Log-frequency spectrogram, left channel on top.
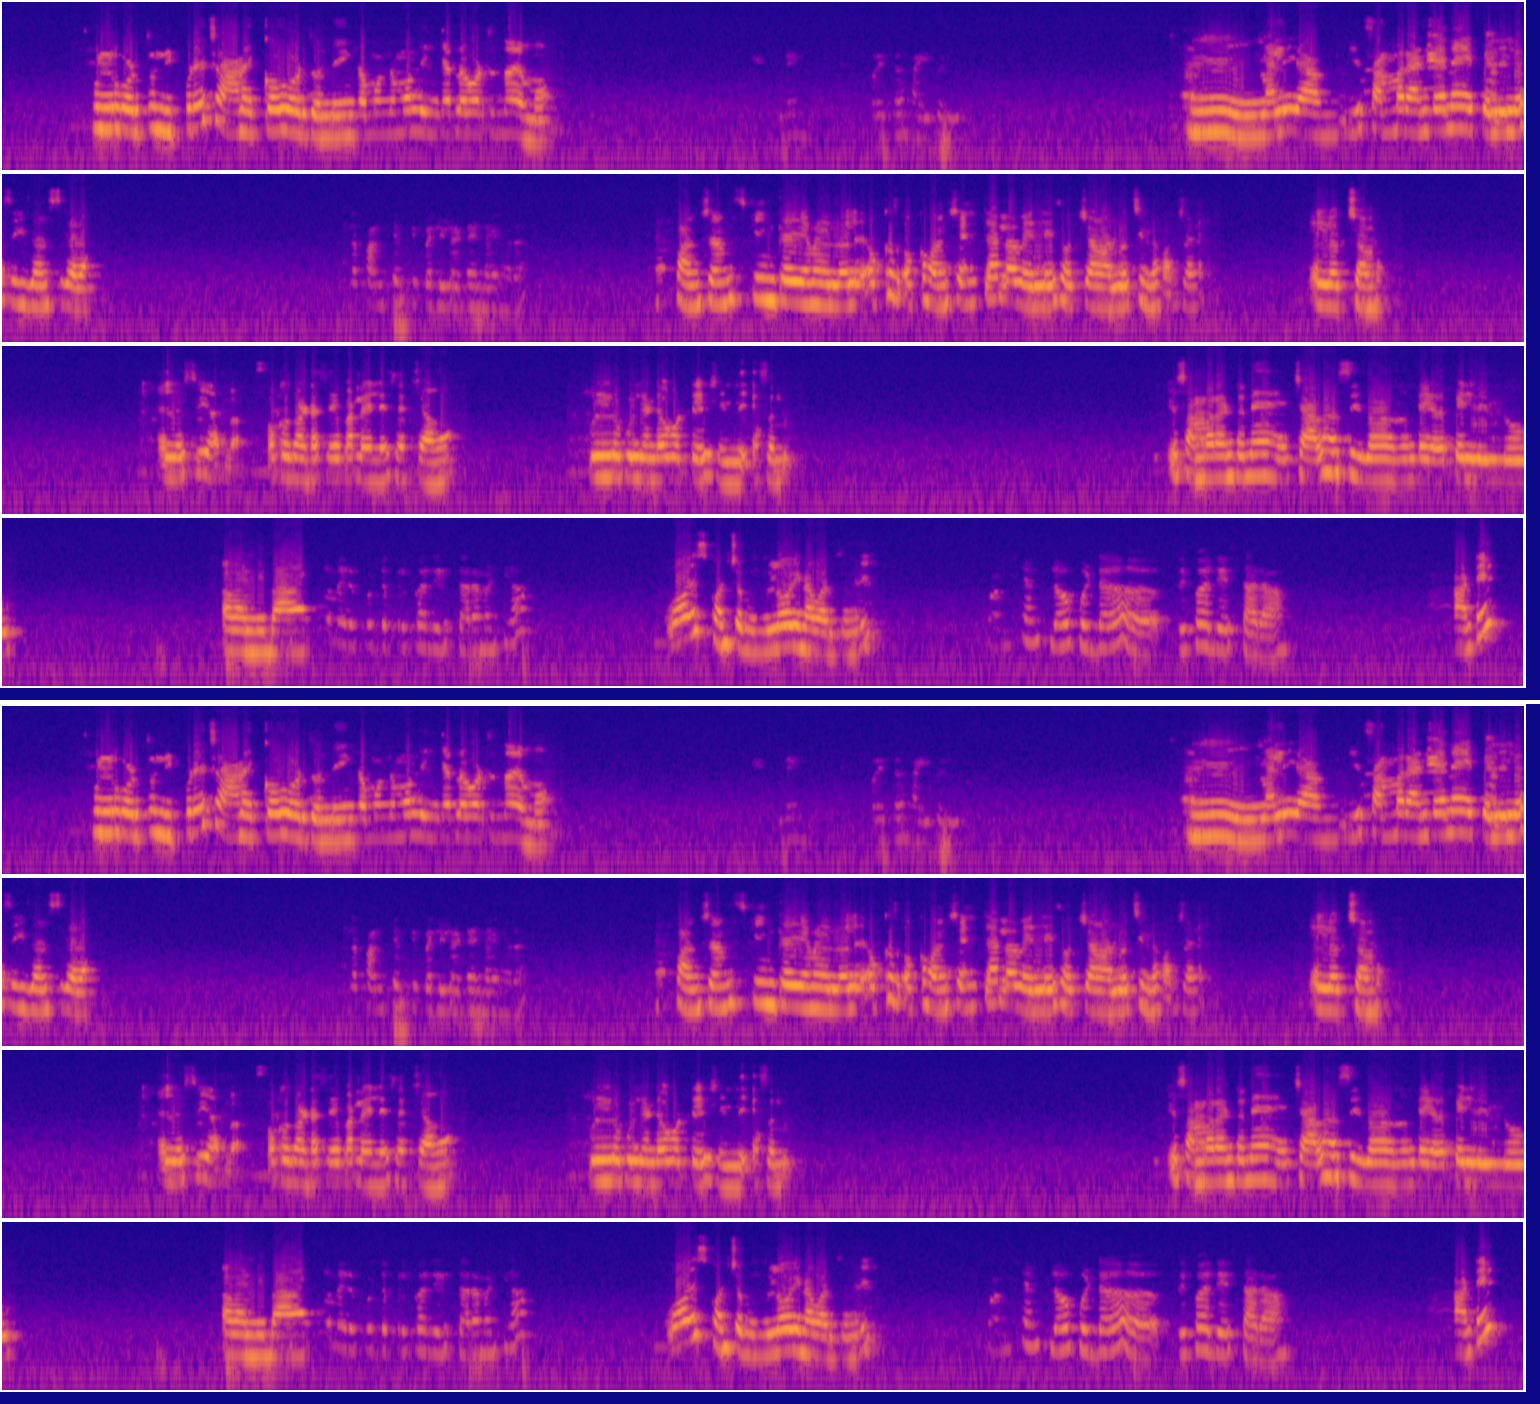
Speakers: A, on the left (about 40°); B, on the right (about 45°).
A: ఫుల్లు కొడుతుంది
B: మరి
A: ఇప్పుడే
B: వెళ్ళారా?
A: చనా ఎక్కువ కొడుతుంది ఇంకా ముందు ముందు ఇంకెట్లా కొడుతుందా ఏమో
B: ఇప్పుడే టెంపరేచర్ హైట్
A: హమ్ మళ్ళీ ఈ సమ్మర్ అంటేనే పెళ్ళిళ సీజన్స్ కదా
B: మైన ఫంక్షన్స్ కి పెళ్లిళ్లు అటెండ్ అయినారా
A: ఫంక్షన్స్ కి ఇంకా ఏమి వెళ్ళలే ఒక ఒకక్క ఫంక్షన్ కి అలా వెళ్ళేసి వచ్చాముళ చిన్న ఫంక్షన్ వెళ్ళొచ్చాము వెళ్ళసి అట్లా ఒక గంట సేపర్లో వెళ్ళేసి వచ్చాము ఫుల్లు ఫుల్లుల్లెండో కొట్టేసింది అసలు ఇ సమ్మర్ అంటేనే చాలా సీజన్ ఉంటాయి కదా పెళ్ళిళ్ళు
B: ఉమ్
A: అయ్యిందా
B: మీరు ఫుడ్ ప్రిఫర్ చేస్తారా మంచిగా
A: వాయిస్ కొంచెం లోయినా వడుతుంది
B: ఫంక్షన్స్ లో ఫుడ్ ప్రిఫ్ ఫర్ జేస్తారా
A: లీ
